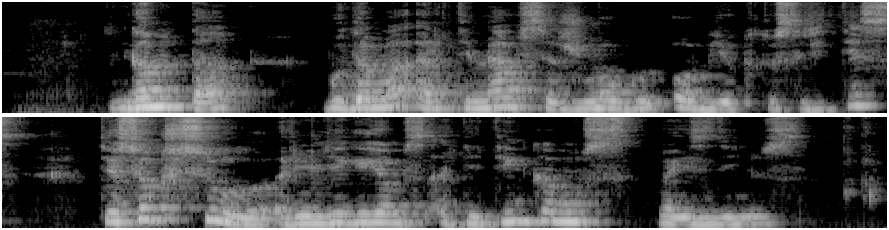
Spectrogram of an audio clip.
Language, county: Lithuanian, Vilnius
